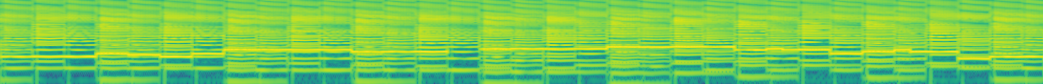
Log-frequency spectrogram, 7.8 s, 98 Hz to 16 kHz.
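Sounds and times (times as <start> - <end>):
concerto music: 0.2 - 7.7.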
